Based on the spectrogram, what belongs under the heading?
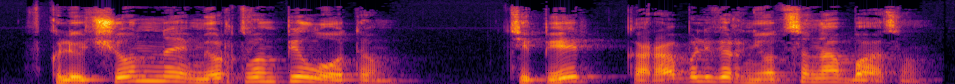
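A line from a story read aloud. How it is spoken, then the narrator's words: Gloomy supposition. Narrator (Russian): мрачно предположил Трэвис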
